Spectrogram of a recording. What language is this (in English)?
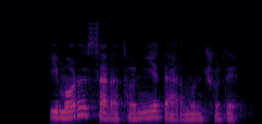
Persian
